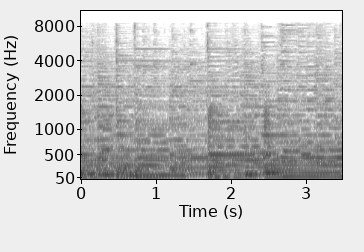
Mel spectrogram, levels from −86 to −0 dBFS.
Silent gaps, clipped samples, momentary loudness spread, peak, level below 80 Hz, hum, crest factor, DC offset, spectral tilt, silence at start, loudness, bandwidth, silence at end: none; under 0.1%; 3 LU; -14 dBFS; -36 dBFS; none; 14 dB; under 0.1%; -6.5 dB/octave; 0 s; -28 LUFS; 9 kHz; 0 s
